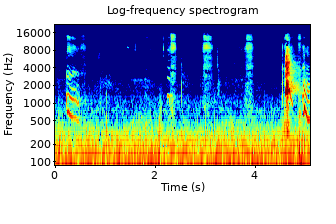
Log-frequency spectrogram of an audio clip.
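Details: Duke the pug, kept as a family pet, whines at the start with a falling squeal. Near the end comes a sharp, loud yip and another descending whine, set against quiet room rumble.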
